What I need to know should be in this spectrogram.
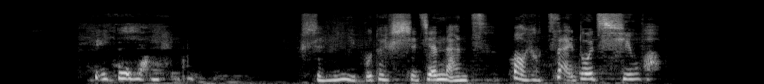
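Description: A young woman speaks calmly and firmly.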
